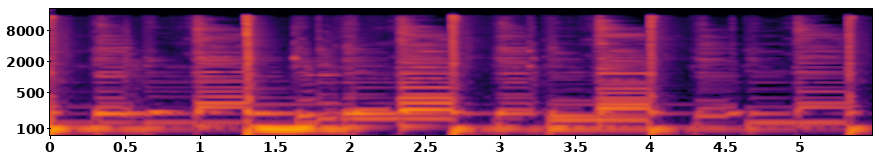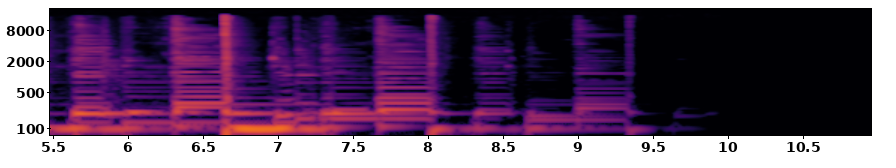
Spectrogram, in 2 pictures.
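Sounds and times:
acoustic guitar strumming chords: 0.0 - 9.3.

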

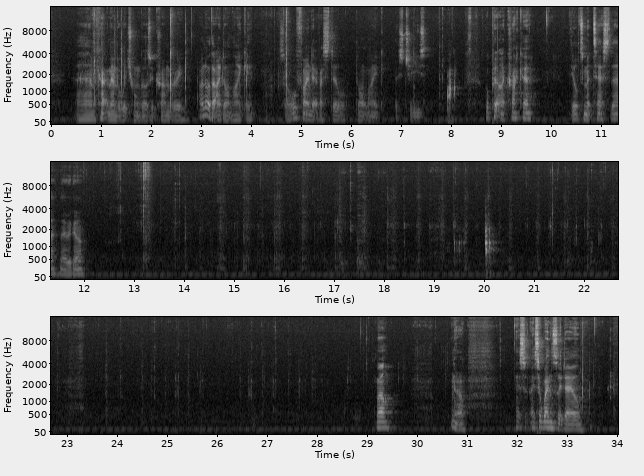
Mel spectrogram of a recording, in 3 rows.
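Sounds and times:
low steady hum: 0.0 - 34.0
person chewing crunchy food: 12.5 - 30.7.

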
